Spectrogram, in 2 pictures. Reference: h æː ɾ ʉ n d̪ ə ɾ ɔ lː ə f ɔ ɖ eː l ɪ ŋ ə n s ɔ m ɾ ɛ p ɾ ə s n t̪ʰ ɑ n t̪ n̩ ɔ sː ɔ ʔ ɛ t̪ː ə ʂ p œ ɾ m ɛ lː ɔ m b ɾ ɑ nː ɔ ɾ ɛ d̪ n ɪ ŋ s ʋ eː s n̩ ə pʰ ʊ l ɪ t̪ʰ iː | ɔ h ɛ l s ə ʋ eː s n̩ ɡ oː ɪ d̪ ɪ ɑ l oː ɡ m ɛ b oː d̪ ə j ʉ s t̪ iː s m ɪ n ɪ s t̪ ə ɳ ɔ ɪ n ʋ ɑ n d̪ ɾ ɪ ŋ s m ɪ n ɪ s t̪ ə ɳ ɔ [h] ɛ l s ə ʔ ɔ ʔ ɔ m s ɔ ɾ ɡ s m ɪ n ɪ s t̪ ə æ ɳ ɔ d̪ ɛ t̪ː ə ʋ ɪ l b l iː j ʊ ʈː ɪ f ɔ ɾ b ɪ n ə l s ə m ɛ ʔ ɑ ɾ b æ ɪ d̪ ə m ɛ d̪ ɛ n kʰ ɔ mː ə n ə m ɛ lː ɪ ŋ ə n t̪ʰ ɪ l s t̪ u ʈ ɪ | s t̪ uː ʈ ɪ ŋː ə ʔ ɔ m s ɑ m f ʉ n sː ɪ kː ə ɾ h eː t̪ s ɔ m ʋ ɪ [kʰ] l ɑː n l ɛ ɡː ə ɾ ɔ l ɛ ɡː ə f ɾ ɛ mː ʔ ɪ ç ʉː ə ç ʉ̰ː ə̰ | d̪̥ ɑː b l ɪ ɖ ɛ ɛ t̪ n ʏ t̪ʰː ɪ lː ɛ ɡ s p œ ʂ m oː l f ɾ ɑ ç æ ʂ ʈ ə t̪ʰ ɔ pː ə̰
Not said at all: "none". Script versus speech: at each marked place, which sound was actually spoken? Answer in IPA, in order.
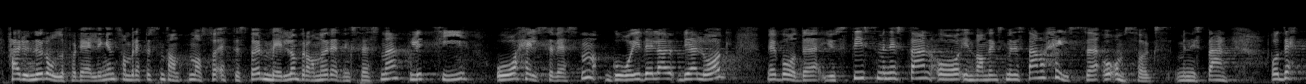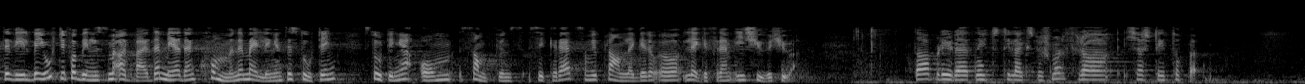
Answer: h, pʰ

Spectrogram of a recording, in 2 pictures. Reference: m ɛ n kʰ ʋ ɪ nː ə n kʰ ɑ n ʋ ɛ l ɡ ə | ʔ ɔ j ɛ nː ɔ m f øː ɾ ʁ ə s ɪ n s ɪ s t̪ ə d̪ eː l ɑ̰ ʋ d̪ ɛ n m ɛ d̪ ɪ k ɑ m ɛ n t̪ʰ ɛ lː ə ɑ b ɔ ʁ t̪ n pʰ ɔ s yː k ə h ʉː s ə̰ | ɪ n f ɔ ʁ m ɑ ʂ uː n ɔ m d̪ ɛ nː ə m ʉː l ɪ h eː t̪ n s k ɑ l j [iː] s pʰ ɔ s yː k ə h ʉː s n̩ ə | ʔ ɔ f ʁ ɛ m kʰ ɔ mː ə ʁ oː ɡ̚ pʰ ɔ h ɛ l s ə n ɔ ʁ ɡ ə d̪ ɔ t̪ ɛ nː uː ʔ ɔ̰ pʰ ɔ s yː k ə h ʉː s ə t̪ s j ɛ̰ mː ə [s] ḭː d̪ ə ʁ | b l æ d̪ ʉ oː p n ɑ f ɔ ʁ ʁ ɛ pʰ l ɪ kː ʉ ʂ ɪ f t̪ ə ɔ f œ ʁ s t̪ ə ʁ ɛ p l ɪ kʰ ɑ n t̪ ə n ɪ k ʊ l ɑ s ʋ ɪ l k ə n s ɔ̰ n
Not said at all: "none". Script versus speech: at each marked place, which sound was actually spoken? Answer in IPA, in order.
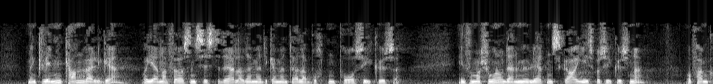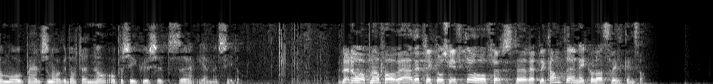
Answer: iː, s

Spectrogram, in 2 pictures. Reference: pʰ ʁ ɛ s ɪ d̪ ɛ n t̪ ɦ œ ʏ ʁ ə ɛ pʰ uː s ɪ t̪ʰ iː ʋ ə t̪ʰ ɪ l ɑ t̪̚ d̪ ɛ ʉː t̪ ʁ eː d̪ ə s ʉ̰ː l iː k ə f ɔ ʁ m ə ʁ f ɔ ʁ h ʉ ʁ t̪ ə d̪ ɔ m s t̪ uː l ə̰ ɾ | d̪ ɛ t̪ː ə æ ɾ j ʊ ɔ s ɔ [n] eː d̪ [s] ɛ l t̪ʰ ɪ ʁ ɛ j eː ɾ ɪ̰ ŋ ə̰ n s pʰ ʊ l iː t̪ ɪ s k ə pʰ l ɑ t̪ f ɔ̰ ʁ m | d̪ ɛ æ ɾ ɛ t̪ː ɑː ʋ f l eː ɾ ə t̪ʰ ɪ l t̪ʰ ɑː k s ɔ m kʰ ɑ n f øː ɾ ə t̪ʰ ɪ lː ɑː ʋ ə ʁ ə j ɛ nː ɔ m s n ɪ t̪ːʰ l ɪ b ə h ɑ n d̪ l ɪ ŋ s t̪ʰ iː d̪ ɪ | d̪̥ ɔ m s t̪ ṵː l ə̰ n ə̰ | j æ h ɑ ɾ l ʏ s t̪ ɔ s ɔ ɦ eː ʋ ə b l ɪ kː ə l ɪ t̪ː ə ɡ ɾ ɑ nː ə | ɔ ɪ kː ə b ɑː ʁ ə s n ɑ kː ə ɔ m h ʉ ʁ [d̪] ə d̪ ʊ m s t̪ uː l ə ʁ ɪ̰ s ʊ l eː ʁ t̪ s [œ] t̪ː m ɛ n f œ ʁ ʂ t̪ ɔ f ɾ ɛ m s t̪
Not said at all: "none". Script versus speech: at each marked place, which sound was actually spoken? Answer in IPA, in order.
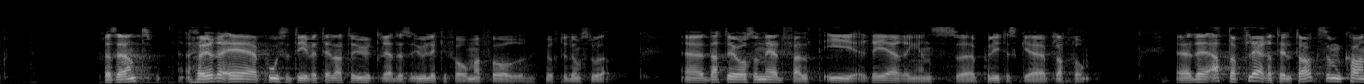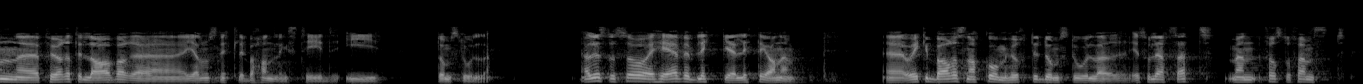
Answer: n, f, t̪, ɛ

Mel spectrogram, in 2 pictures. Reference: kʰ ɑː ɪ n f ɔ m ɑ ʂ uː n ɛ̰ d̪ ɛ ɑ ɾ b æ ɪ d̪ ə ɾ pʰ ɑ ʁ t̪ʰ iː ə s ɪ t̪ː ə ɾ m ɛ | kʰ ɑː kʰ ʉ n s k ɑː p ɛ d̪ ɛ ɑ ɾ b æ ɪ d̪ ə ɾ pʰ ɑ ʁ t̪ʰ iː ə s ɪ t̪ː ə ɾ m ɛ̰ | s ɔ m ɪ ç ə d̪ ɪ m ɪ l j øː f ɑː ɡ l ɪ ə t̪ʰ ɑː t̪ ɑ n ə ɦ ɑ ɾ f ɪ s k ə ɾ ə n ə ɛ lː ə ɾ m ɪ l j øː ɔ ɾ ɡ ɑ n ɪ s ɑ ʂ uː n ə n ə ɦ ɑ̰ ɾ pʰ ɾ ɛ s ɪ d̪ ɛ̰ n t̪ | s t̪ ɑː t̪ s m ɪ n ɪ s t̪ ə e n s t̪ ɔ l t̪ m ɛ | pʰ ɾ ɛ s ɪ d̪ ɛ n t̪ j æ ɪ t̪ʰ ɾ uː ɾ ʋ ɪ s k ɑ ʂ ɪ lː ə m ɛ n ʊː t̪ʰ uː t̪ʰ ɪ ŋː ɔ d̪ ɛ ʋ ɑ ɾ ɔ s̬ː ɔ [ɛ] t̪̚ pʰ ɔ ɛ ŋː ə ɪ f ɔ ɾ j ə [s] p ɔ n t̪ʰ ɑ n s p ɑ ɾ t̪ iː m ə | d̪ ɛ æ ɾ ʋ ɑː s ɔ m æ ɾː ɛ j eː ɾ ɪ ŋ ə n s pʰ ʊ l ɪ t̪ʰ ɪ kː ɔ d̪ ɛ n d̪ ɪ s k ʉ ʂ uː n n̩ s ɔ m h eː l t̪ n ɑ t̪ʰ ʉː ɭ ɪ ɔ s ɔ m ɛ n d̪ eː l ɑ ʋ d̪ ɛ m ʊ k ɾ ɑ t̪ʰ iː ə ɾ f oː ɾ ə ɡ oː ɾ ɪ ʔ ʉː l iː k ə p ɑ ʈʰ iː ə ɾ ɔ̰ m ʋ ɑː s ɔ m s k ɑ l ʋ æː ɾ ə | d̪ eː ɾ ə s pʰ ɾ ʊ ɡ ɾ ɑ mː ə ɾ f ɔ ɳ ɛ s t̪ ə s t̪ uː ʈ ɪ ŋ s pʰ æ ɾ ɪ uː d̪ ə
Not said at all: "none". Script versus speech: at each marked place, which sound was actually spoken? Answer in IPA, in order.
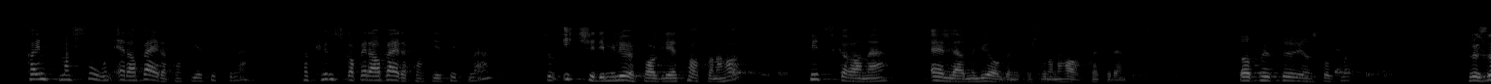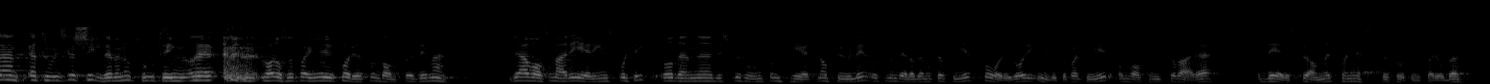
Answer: ɛ, s

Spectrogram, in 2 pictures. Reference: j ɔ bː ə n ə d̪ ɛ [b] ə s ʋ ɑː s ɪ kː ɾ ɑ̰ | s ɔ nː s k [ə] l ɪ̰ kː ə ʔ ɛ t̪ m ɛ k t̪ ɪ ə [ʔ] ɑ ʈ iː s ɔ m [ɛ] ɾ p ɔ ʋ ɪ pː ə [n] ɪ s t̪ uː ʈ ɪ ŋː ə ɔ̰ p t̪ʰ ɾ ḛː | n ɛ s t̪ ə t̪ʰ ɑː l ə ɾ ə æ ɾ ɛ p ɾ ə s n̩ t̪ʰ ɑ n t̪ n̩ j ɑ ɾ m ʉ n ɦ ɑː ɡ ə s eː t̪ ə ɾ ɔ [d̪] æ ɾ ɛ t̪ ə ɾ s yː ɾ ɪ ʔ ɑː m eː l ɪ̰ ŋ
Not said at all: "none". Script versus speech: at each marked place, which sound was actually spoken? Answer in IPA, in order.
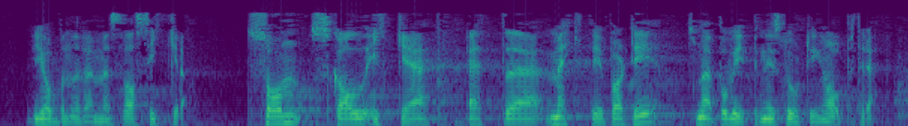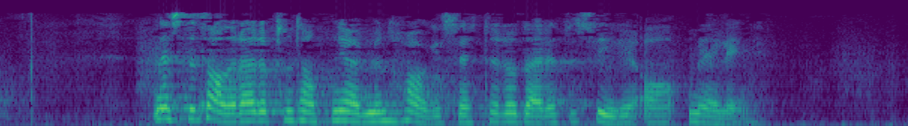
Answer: m, ɑ, p, æ, n, d̪

